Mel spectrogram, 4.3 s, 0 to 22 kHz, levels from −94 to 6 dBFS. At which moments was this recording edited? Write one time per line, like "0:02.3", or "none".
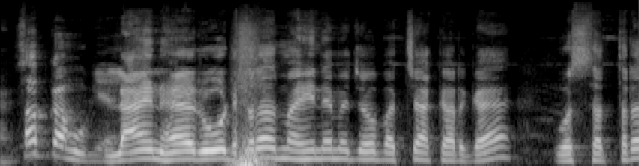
0:01.6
